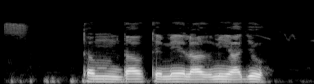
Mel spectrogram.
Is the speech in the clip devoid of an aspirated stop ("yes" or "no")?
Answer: yes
